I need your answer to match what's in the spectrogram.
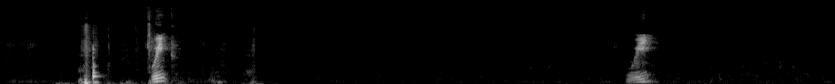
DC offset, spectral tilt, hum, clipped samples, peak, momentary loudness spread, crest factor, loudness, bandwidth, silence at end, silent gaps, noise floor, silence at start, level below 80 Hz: under 0.1%; -4.5 dB/octave; none; under 0.1%; -2 dBFS; 15 LU; 30 dB; -24 LUFS; 16.5 kHz; 1.85 s; none; -70 dBFS; 0.8 s; -42 dBFS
